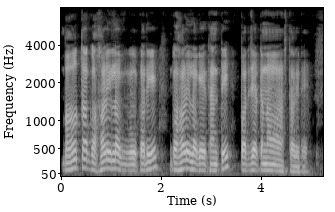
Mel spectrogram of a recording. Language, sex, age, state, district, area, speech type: Odia, male, 60+, Odisha, Bhadrak, rural, spontaneous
